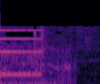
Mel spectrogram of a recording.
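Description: A telephone ringback tone sounds while a call is being placed: a steady, clear electronic tone that holds for a moment and then cuts off, leaving a low, dull hiss with no voices.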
